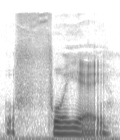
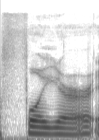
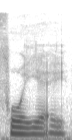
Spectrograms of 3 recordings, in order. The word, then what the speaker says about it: foyer: Just, you know, it's the word is, you know, Latin origin, but it's a French word. And it's foyer. It's not a foyer. It's spelt that way, but it's pronounced foyer. And that's honoring the French where it came from.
